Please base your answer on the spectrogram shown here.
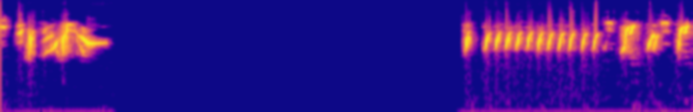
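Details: Moroccan-style European goldfinch song for tutoring young birds and hybrids, a twittering phrase with a slurred close, a pause, then a fast even trill flowing into mixed chirps.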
